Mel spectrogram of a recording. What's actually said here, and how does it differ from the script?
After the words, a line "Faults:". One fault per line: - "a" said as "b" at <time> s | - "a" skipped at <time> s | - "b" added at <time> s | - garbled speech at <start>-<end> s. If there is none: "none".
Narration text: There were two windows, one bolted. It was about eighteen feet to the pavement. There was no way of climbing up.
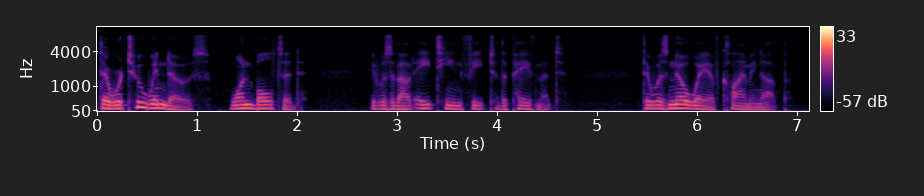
There were two windows, one bolted. It was about eighteen feet to the pavement. There was no way of climbing up.
Faults:
none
